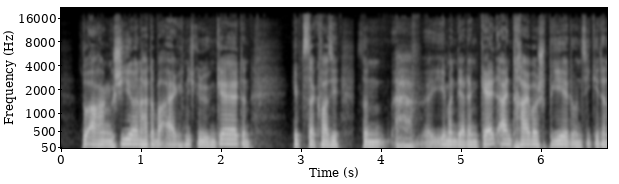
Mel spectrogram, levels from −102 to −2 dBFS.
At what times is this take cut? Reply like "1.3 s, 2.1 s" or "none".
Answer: 3.6 s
